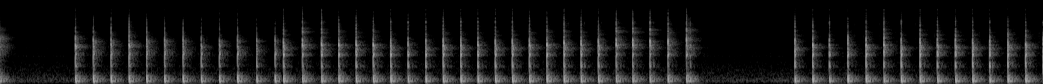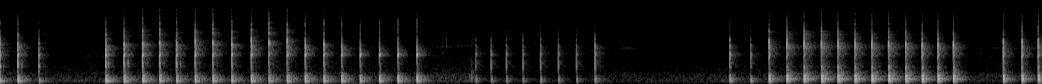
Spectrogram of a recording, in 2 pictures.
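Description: A mallet taps a metal leather stamp into veg-tan leather in quick bursts.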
